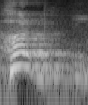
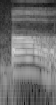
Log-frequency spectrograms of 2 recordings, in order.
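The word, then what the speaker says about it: herb: इज H again from हियर इट इज नॉट हर्ब इट इज अर्ब what is इट क्या बोलेंगे हम अर्ब पछी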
